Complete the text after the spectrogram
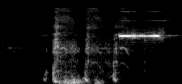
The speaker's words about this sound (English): So while TC's dealing with a smoke alarm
